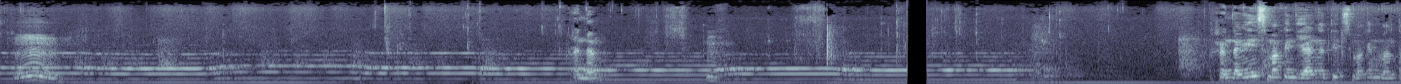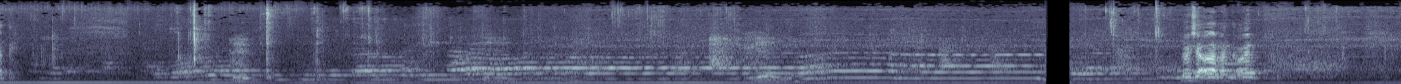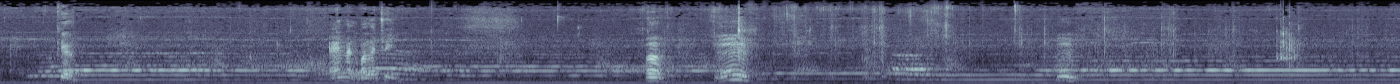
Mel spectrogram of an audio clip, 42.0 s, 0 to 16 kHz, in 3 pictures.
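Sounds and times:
low hum: 0.0 - 42.0.

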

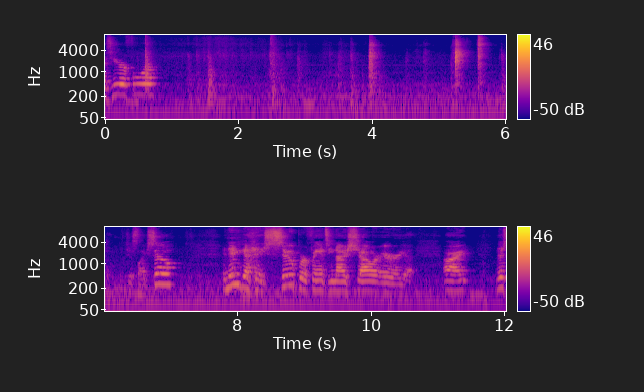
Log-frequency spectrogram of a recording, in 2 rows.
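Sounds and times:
shower door sliding rumble: 0.6 - 5.0.

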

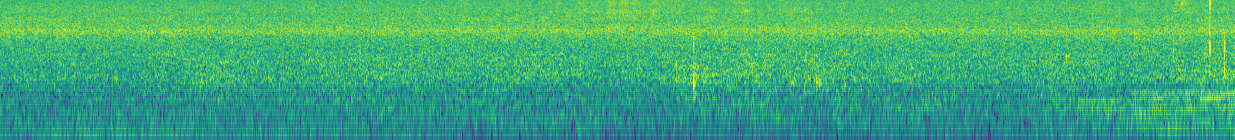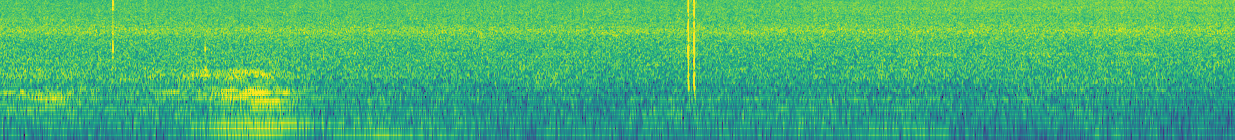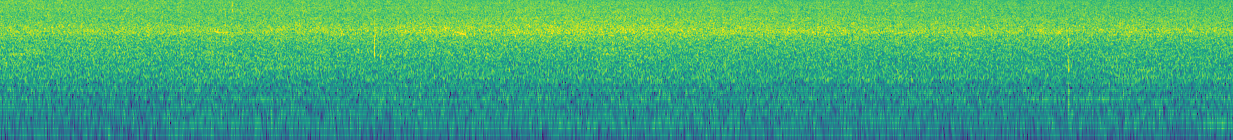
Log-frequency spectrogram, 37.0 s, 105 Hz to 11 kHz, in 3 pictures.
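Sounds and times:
vehicle passing by: 11.4 - 16.5.

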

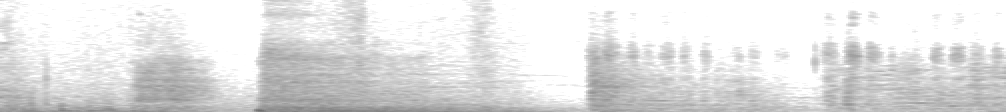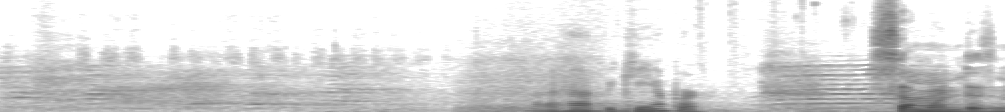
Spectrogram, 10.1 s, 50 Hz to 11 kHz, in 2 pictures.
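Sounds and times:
faint rustling and scratching: 1.6 - 8.9.

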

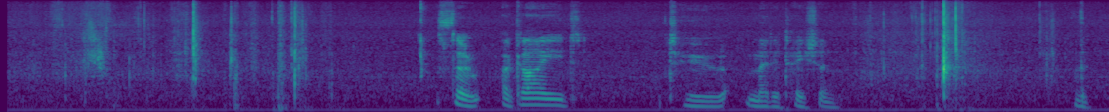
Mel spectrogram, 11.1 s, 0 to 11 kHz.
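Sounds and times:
sharp paper crackle: 8.8 - 9.8.

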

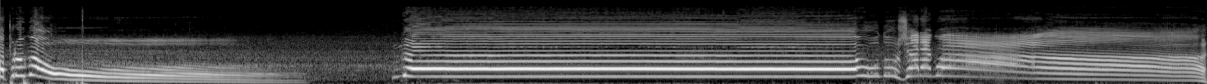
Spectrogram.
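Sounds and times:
commentator shouting goal: 3.9 - 12.0.

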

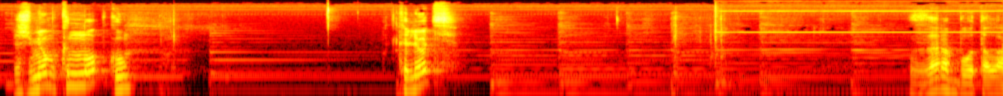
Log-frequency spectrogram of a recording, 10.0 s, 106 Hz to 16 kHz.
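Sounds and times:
acoustic guitar music: 0.0 - 10.0
multimeter continuity beep: 7.2 - 10.0.

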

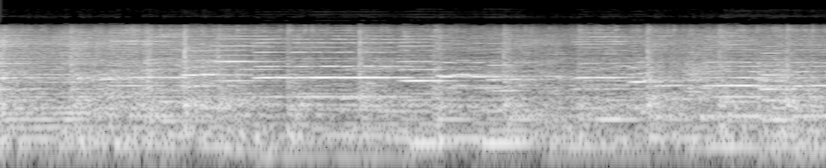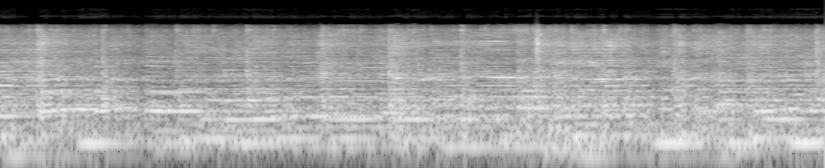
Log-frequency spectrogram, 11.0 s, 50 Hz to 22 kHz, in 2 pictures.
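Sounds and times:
harmonica high note: 0.0 - 11.0
strummed acoustic guitars: 0.0 - 11.0.

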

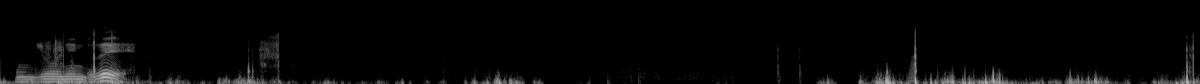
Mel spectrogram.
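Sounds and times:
muffled thumps and rubbing on camera: 0.4 - 3.4, 7.8 - 10.0.

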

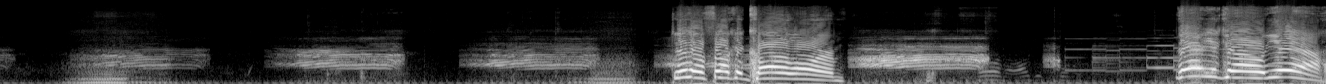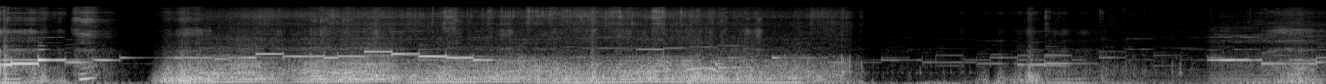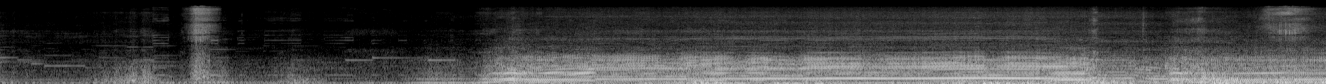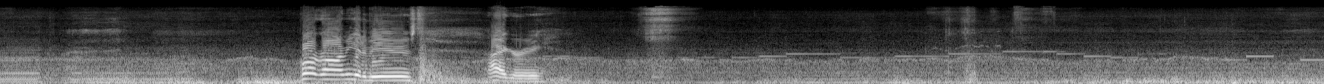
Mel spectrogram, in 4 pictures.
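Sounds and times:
vehicle engine running: 0.0 - 53.0
wavering alarm tone: 1.1 - 43.8, 44.6 - 53.0
stepping beeping tones: 6.6 - 43.9, 44.7 - 53.0.

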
